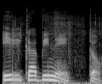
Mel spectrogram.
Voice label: "toilet", Italian

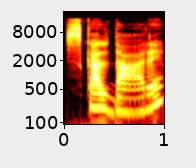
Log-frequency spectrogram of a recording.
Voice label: "warm up", Italian

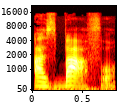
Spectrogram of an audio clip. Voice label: "without paying", Italian

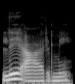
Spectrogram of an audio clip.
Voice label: "weapons", Italian

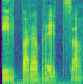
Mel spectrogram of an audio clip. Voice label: "windshield", Italian

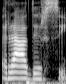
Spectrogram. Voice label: "shave", Italian

